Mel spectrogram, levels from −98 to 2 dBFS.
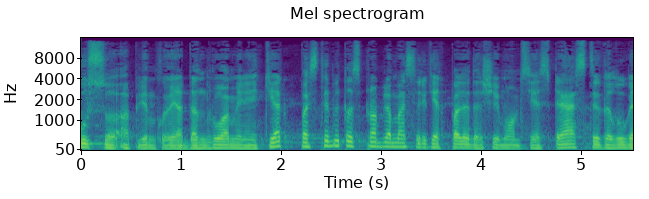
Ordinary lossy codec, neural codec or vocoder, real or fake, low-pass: MP3, 64 kbps; codec, 32 kHz, 1.9 kbps, SNAC; fake; 14.4 kHz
